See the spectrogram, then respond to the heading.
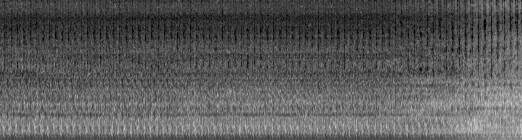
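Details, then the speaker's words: Car engine idling with a heavy, steady knock, about three to four per second, from oil starvation after the oil pressure warning light was ignored; block considered shot. "That's what we call shot the block, because of lack of oil. Someone did ignore that warning light, and the fuel is just as full. Wow, with a knocking engine, this is going to be a useless one."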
